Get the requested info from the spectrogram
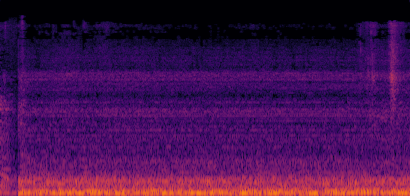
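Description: Oil-fired boiler's burner running with a steady low hum.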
